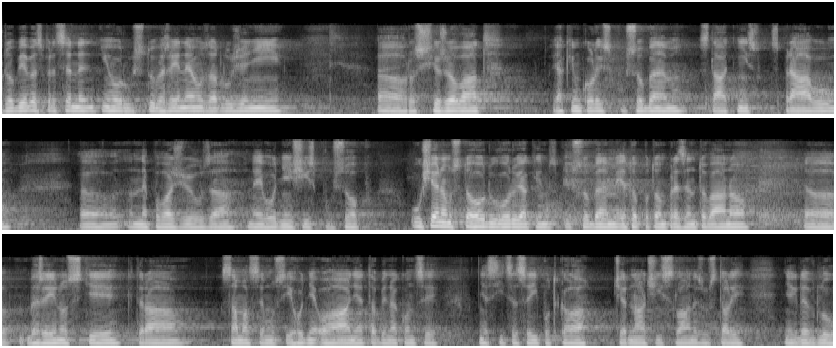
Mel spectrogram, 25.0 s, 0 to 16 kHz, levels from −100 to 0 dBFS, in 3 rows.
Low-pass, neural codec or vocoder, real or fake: 7.2 kHz; none; real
